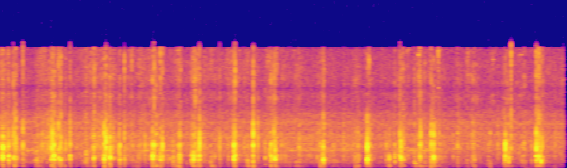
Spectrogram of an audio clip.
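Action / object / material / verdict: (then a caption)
scrape / soft leather handbag / leather / none. Long nails scratch and pinch the soft leather at the front pocket of a red, hollow leather handbag resting on a mat. The result is a dense run of short, dry crinkling and scratching clicks with a bright, papery edge and almost no low end. Each click dies away almost instantly.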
